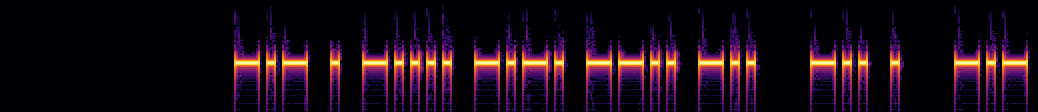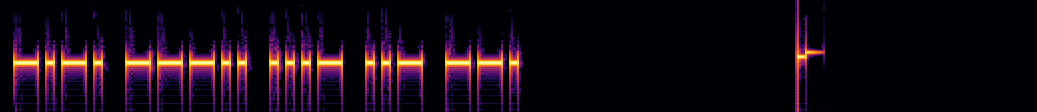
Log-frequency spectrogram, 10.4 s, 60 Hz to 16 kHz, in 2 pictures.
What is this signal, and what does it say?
Morse code, heard as a keyed tone, about 29 wpm, 700 Hz. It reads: KE6CZD DE KC8VUG
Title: USA Callsign DE Callsign - 6 Characters - 30wpm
